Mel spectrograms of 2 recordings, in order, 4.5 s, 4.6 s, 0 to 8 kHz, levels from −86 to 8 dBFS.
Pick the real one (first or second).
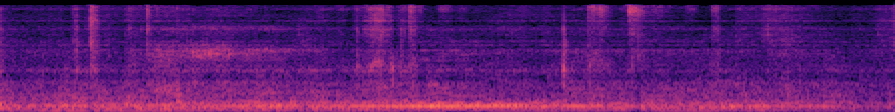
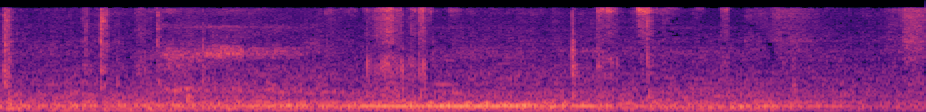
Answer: second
